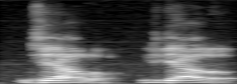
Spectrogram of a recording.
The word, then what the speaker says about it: Giallo: Giallo. No, perquè em sembla que es pronuncia Giallo. Vale. A l'italià no pronuncies la ella igual. És com Giallo. És una L geminada una mica, no?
